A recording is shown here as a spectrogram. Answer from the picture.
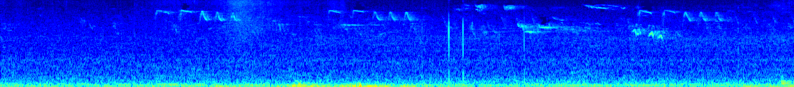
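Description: Small birds chirping in the trees: short, high, falling chirps in quick runs, over a low rumble that swells about three seconds in.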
